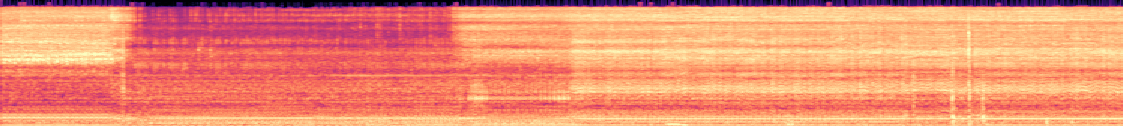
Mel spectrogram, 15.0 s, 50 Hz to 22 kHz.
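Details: Pump with bypass reset to 80 psi, operating around 15 psi: even, steady hum with no surging or bypass chatter; normal running, engagement returning only near 60-65 psi.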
